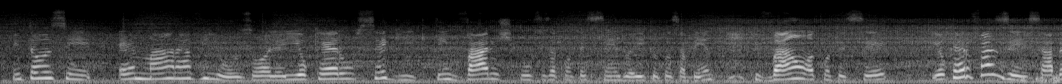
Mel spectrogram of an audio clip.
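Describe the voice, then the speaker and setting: Lively intonation marks a woman's fairly high voice at a fairly slow pace, with noticeable background noise. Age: 60s. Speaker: course participant. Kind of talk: interview testimony.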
